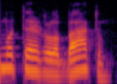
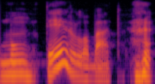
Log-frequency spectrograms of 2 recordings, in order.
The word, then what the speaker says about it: Monteiro Lobato: faleceu e aí o Monter Lobato Aliás o Monteiro Lobato a minha pronúncia tá um pouco sem o som nasal o Monteiro Lobato herdou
